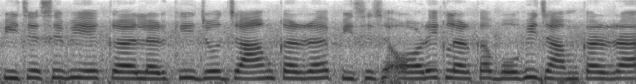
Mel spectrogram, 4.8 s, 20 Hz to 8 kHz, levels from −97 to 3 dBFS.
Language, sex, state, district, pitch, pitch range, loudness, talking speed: Hindi, female, Bihar, East Champaran, 235 Hz, 230-250 Hz, -17 LUFS, 265 wpm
